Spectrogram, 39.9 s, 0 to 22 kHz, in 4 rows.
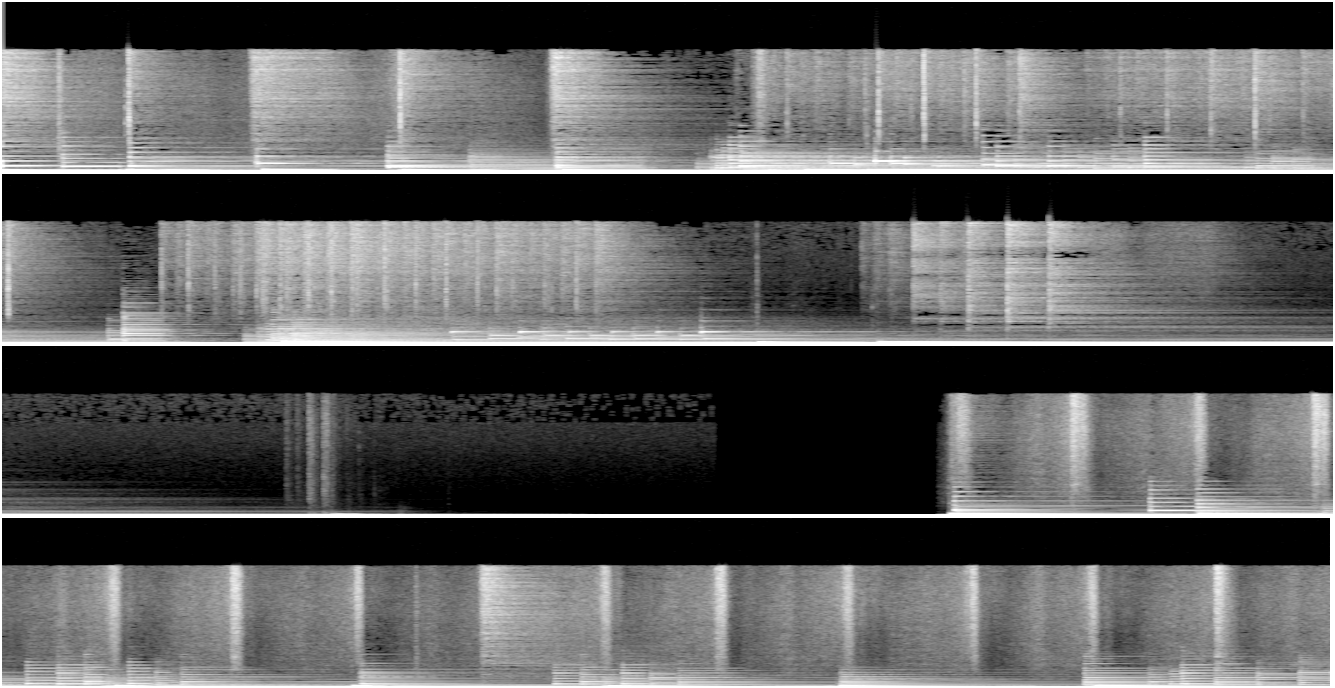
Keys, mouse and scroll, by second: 0.4 ctrl+v, 8.8-20.3 drag, 20.3-25.4 drag, 25.4-33.7 drag.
